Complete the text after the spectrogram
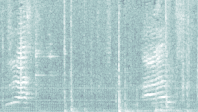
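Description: A wooden drum knocks and thumps as it is set down.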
